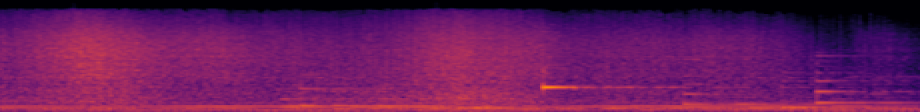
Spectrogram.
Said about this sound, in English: This is what it sounds like on the black hole?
